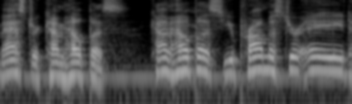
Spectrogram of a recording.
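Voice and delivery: high, desperate yell at full volume, sounding far-off. Voicing a character calling out from right there, yelling. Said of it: "He's just kind of right there yelling".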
